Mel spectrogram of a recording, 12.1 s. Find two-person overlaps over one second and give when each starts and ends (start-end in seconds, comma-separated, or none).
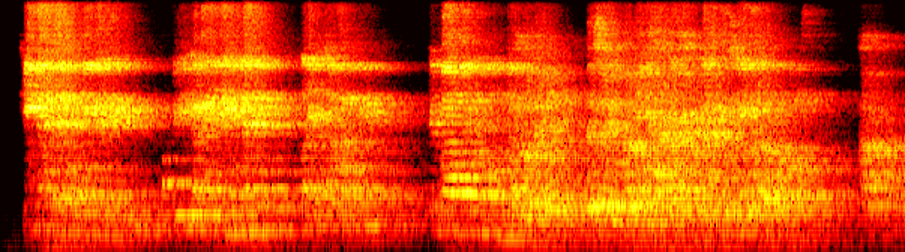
8.0-10.2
